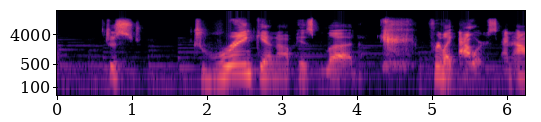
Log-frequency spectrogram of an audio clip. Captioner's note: slurps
